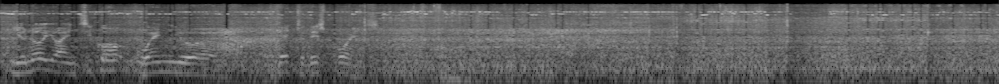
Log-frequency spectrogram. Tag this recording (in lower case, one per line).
vehicle
speech
car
